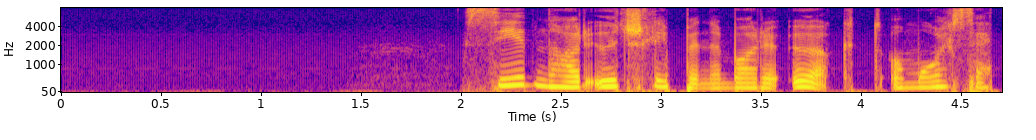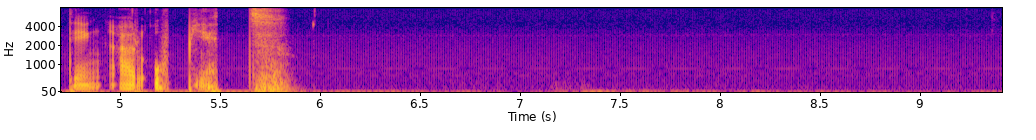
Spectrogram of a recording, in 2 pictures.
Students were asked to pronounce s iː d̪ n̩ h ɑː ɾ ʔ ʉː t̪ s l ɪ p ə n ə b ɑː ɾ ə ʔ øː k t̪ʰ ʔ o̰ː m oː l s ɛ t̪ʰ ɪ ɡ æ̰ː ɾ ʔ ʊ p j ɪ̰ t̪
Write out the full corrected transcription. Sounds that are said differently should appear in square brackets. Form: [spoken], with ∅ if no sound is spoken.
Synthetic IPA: s iː d̪ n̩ h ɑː ɾ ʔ ʉː t̪ [ʃ] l ɪ p ə n ə b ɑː ɾ ə ʔ øː k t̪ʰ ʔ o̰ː m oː l s ɛ [t̪] ɪ [ŋ] æ̰ː ɾ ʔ ʊ p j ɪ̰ t̪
